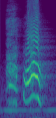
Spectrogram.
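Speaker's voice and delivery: very high, loud yelp; short piercing scream of fright; sudden squealed "ah"; startled shriek. Real, not acted. Startled by the game.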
